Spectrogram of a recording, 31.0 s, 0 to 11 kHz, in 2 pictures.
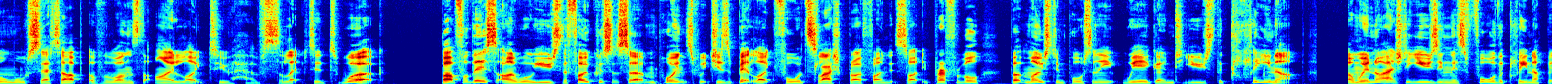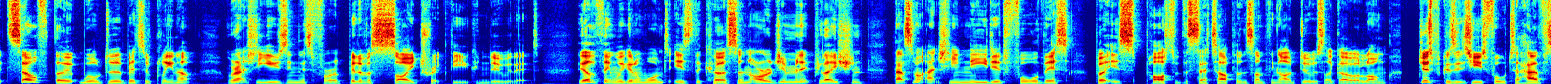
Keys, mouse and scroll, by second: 4.0-4.6 scroll up 1, 20.3-21.0 scroll down 1.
